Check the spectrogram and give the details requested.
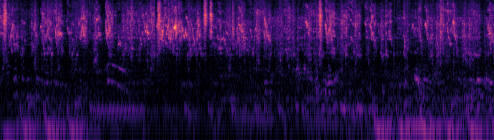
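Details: A pair of budgerigars chattering: dense, scratchy high warbling with short chirps and squeaks, continuous throughout, over a low background hum.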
